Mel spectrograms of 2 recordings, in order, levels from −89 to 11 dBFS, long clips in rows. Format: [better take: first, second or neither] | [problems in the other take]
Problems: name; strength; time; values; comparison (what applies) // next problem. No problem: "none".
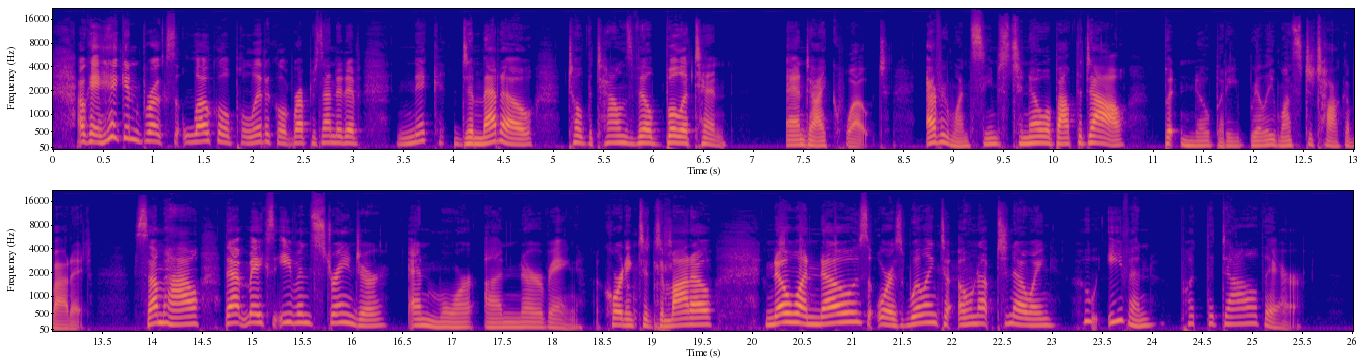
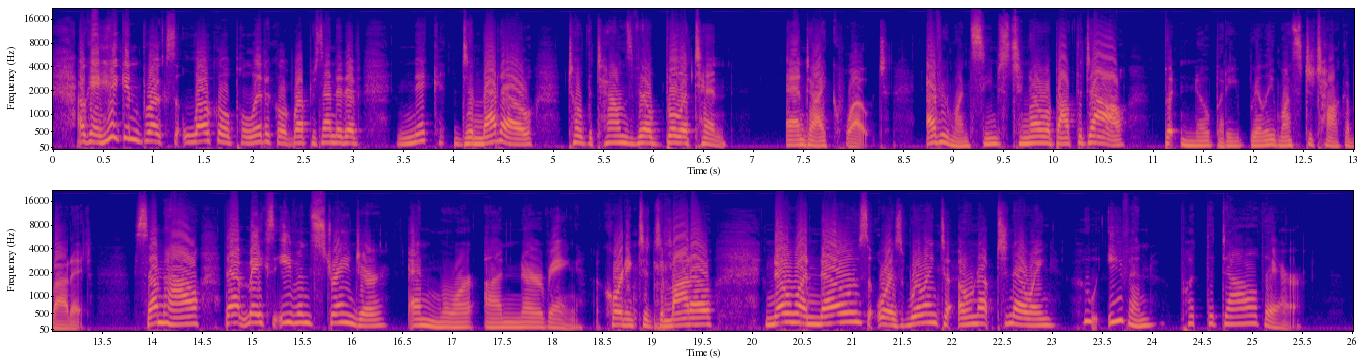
first | distortion; heavy; 7 dB below the speech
